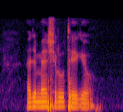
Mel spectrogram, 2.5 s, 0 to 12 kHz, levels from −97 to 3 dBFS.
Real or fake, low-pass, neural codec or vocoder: fake; 7.2 kHz; codec, 16 kHz, 8 kbps, FunCodec, trained on Chinese and English, 25 frames a second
